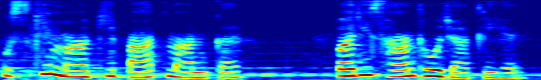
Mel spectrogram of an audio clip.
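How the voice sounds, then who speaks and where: A woman narrating a family drama story in a measured, scripted storytelling manner. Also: medium pitch, soft background music.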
